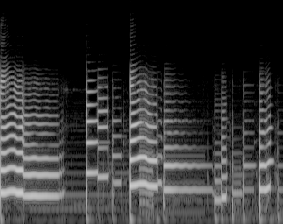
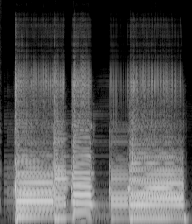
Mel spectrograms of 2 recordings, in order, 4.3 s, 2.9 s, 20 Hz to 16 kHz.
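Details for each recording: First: Vox AC100 amp build troubleshooting, running with only two power tubes at moderately higher volume: guitar rings full and slightly gritty, crunchy on harder strums, clean when played softly, on the verge of breakup; amp sounds healthy. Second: Vox AC100 build with all four power tubes fitted, turned up quite high: guitar chords break into harsh, fizzy clipping with a hard click and pop on each note; amp distorts badly at volume, cause not yet found (fine with two tubes).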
